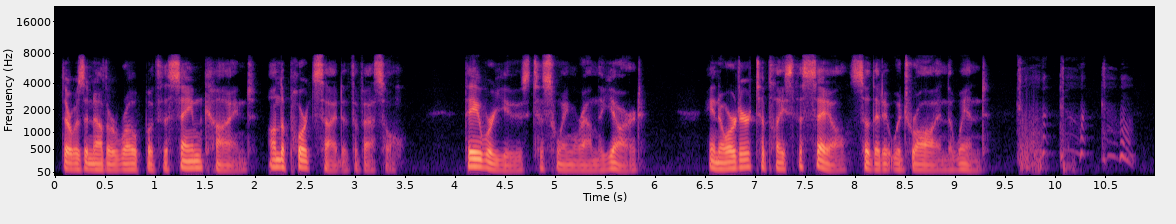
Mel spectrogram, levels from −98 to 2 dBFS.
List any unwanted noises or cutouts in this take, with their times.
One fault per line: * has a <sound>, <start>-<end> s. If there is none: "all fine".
* has a cough, 9.6-10.8 s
